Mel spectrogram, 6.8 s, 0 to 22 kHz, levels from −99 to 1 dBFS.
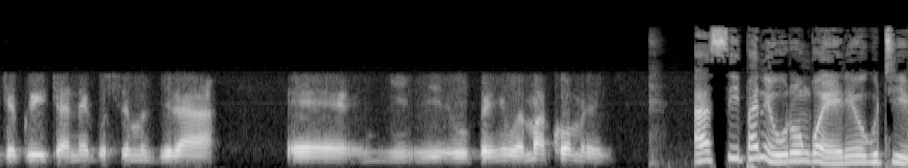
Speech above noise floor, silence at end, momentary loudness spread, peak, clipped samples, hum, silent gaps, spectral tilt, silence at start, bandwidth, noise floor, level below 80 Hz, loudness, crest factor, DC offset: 31 dB; 0 s; 11 LU; -4 dBFS; under 0.1%; none; none; -5 dB/octave; 0.05 s; 11 kHz; -50 dBFS; -52 dBFS; -19 LUFS; 16 dB; under 0.1%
